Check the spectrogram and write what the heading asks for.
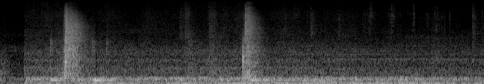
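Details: Two sharp cracks over a low rumbling background, joint cavitation during a chiropractic back adjustment.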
